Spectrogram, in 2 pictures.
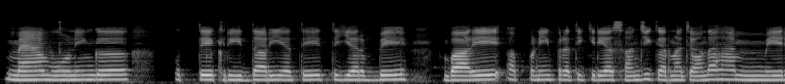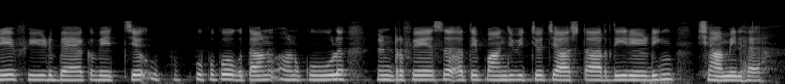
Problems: background sounds at intervals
